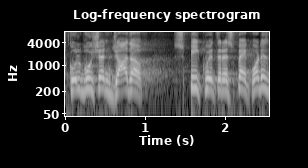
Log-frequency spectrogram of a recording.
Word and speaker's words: Jadhav: Kulbhushan Yadav, you have received a slap from the International Court of Justice. And it's Jadhav, not Jadhav. Please get the pronunciation correct. It's Kulbhushan Jadhav.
